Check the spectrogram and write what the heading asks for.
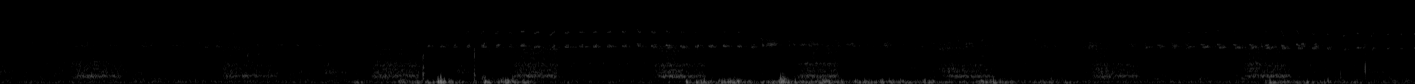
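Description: Faint birdsong with high chirps and trills, and a low call repeated about once a second. Low rumbling puffs come through in the middle.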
